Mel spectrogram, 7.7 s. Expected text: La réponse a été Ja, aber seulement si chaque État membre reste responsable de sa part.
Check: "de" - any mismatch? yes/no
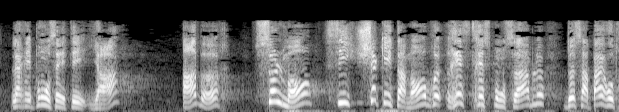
no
